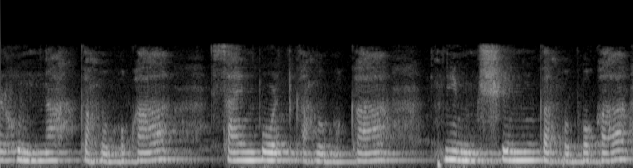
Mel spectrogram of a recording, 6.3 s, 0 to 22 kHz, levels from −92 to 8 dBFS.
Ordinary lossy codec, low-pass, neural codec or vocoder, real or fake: Opus, 64 kbps; 7.2 kHz; codec, 16 kHz, 8 kbps, FunCodec, trained on Chinese and English, 25 frames a second; fake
